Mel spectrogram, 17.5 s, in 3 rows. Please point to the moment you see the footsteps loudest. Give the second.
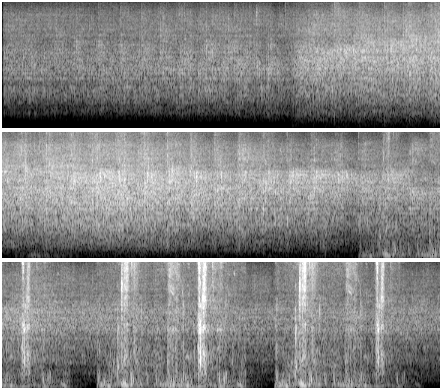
14 s.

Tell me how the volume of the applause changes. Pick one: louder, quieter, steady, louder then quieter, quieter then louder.
louder then quieter.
